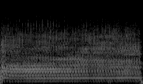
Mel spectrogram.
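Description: The engine of a Ginetta G56 GTR race car at Anglesey drones steadily at high revs with strong harmonic tones, then drops away at the very end.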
